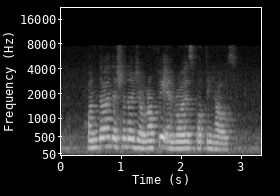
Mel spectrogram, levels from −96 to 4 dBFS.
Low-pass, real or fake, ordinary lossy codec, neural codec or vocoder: none; real; none; none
